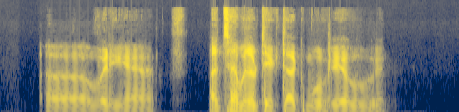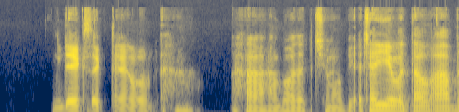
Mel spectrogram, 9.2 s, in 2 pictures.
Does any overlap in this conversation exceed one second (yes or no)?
no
